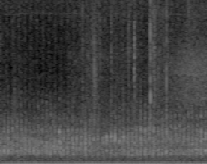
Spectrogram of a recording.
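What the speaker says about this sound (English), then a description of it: "There's a helicopter!" A helicopter flies overhead in the video game Sons of the Forest, making a steady, loud low thrum and rotor buzz with no talking over it.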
